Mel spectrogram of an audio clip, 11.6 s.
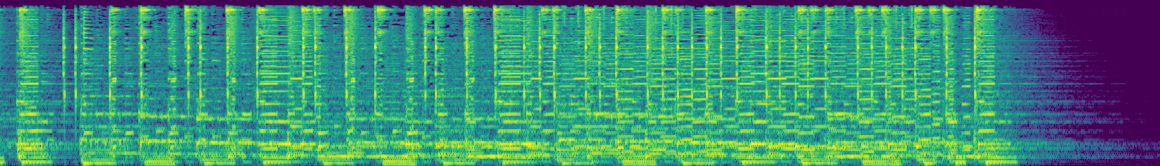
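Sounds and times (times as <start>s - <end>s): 
merry dance music: 0.2s - 10.0s.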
